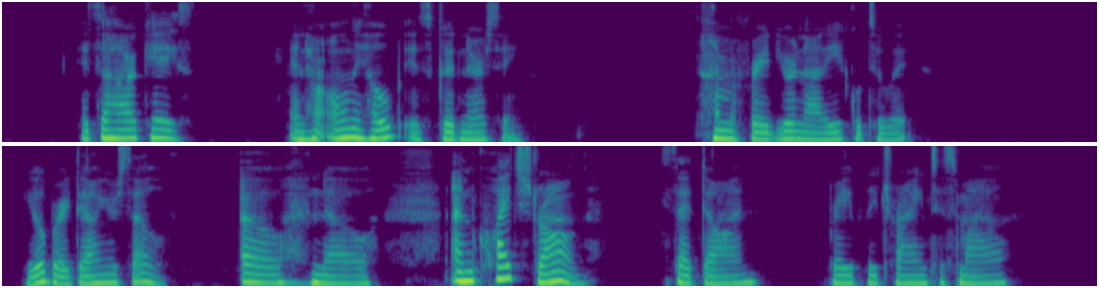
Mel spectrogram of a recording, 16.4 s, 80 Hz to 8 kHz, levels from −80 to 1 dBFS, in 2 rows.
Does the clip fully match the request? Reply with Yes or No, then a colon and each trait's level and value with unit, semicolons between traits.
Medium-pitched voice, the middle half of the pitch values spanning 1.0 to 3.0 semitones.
Yes: medium, 160 Hz; narrow, 2.6 semitones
